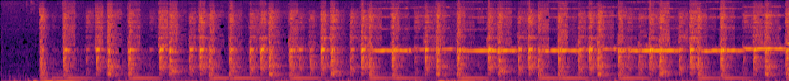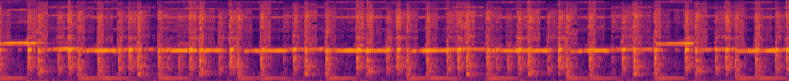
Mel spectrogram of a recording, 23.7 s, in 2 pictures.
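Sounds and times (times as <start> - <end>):
drums: 0.0 - 23.6.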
